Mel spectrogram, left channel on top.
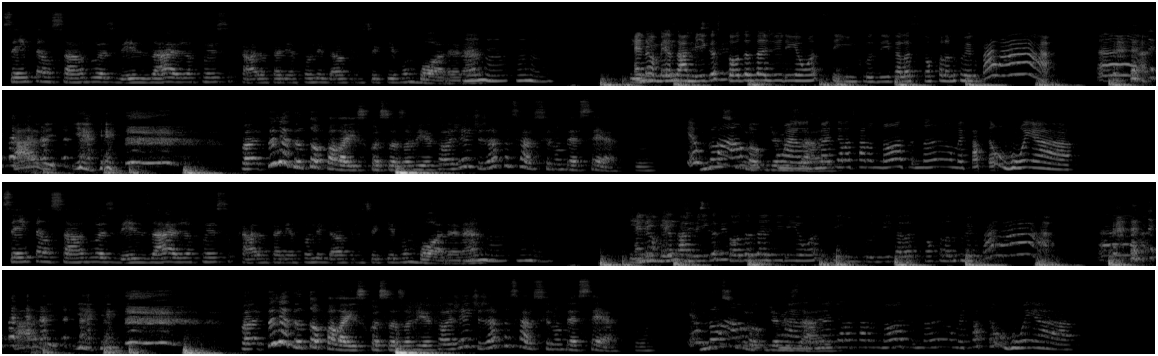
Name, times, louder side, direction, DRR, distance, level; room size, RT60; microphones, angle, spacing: voice 1, 0.0-4.8 6.3-7.3 11.1-11.7 12.3-12.4 12.8-18.0 18.5-19.9, equal, 55° right, -5 dB, 1.0 m, -42 dB
voice 2, 4.6-5.5 6.3-10.5 10.9-12.7 18.4-22.2, left 6 dB, 90° left, 5 dB, 0.3 m, -44 dB
sound 1, 6.0-6.4 6.7-7.0 7.4-7.7 8.2-8.6 8.9-9.3 9.6-10.0 10.3-10.7 11.1-11.3 11.8-12.2 12.5-13.0 13.3-13.7 15.5-16.0, right 2 dB, 40° right, 0.3 m, -33 dB
2.2 x 2.0 x 3.5 m, 0.34 s
head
